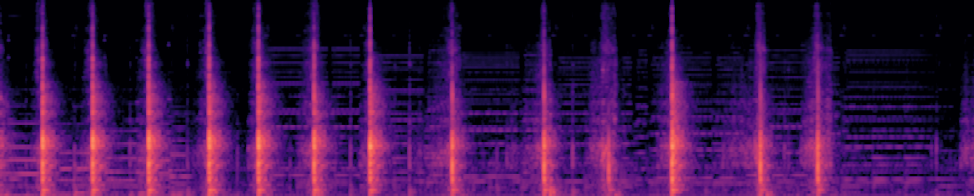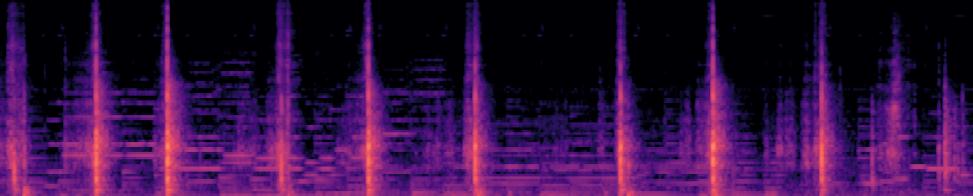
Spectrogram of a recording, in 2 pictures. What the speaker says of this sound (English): So make thin diagonal slices first.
